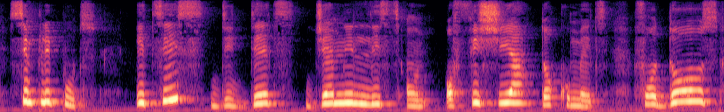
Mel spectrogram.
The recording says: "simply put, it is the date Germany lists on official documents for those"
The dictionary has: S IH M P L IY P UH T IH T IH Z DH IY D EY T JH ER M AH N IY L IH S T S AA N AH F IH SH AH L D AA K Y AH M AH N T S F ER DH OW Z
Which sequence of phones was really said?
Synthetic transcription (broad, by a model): S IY M P L IY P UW T IH T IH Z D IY D EY T JH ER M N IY L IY S T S AA N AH F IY SH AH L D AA K Y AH M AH N T F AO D OW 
